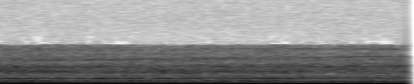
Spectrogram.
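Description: Touring motorcycle engine running steadily at cruising speed, with wind and road noise, heard from on the bike.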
